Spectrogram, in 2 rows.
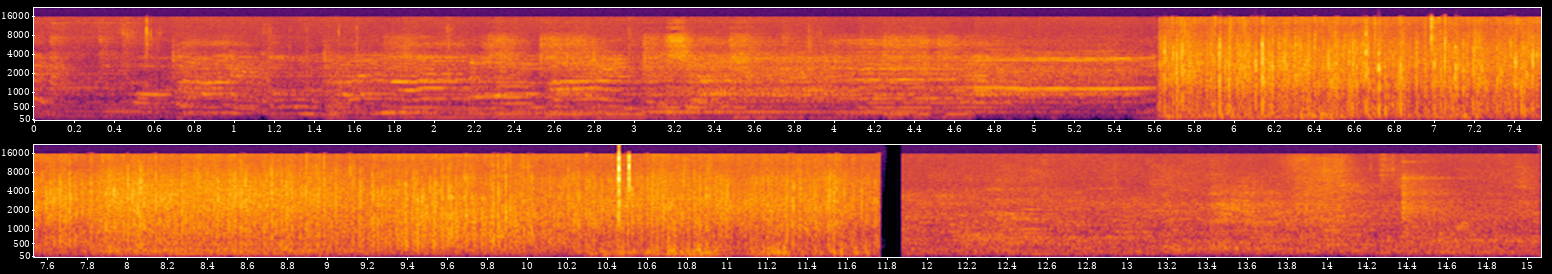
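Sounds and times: rain falling on an umbrella: 0:05.6 - 0:11.8.

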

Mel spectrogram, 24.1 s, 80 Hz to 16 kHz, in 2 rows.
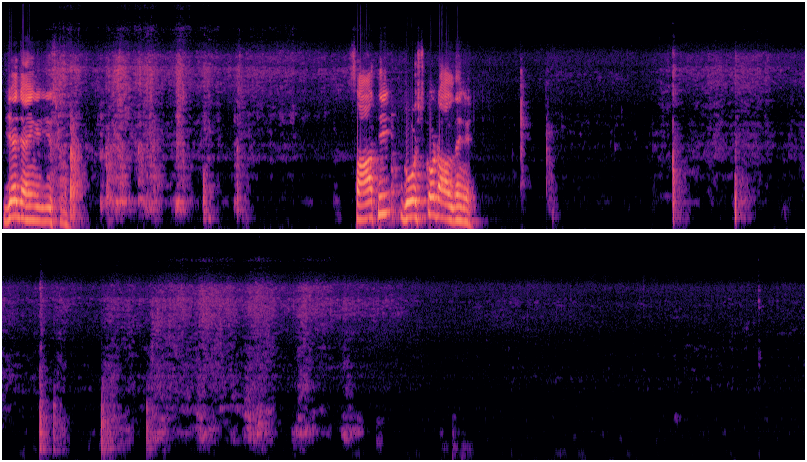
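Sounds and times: wet scraping of stirring: 0:00.8 - 0:03.8, 0:12.0 - 0:17.6.

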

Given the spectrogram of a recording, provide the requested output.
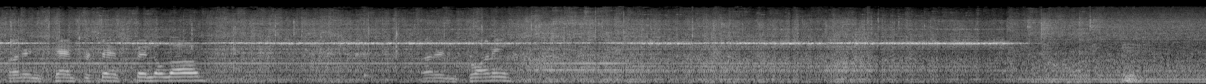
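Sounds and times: drill squealing in steel: 0:00.9 - 0:10.3.

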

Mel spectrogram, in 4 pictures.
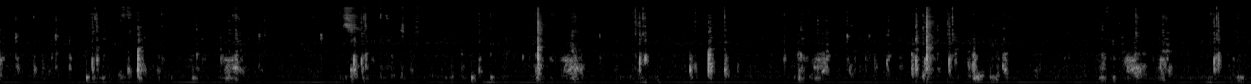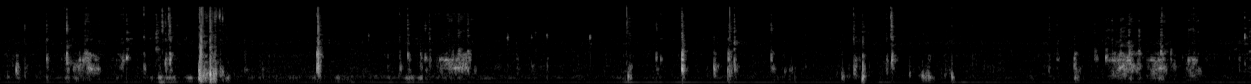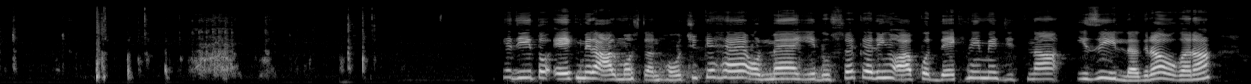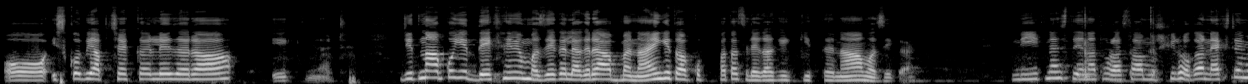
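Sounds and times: sewing machine stitching: 0:15.6 - 0:18.0, 0:26.3 - 0:28.8.

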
